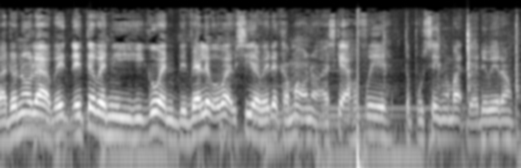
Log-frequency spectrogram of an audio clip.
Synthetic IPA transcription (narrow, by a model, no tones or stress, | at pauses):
badɔnolawelet̪əwɛ̃nhihiɡoɛ̃ndivɛləp̚əbat̚isiawedəkamãʔɔnɔʔaskɛʔ̚ɦafet̪əpusəŋabat̪̚deadəweɾãw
